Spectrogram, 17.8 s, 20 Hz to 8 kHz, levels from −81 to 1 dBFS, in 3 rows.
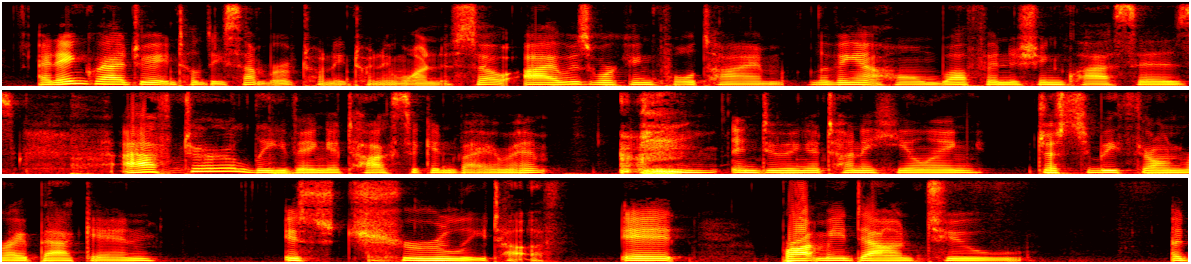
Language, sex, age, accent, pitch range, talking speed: English, female, 20-39, American, 160-185 Hz, 150 wpm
